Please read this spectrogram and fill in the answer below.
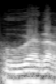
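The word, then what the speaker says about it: whether: H sound यहाँ पर नहीं है, एच ये बिल्कुल साइलेंट है इसमें, वेदर।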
